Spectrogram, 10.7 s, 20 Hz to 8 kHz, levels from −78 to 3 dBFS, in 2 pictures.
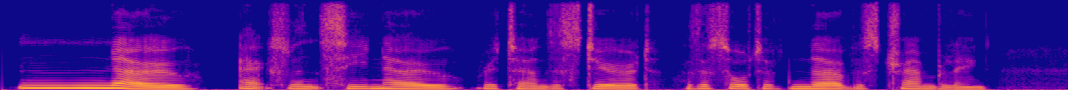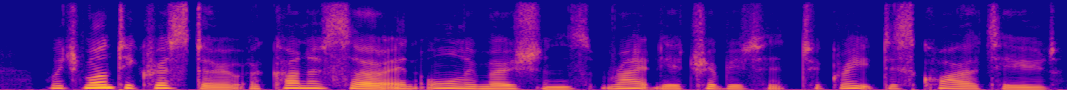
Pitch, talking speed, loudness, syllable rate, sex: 170 Hz, 140 wpm, -20 LUFS, 4.8 syllables/s, female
